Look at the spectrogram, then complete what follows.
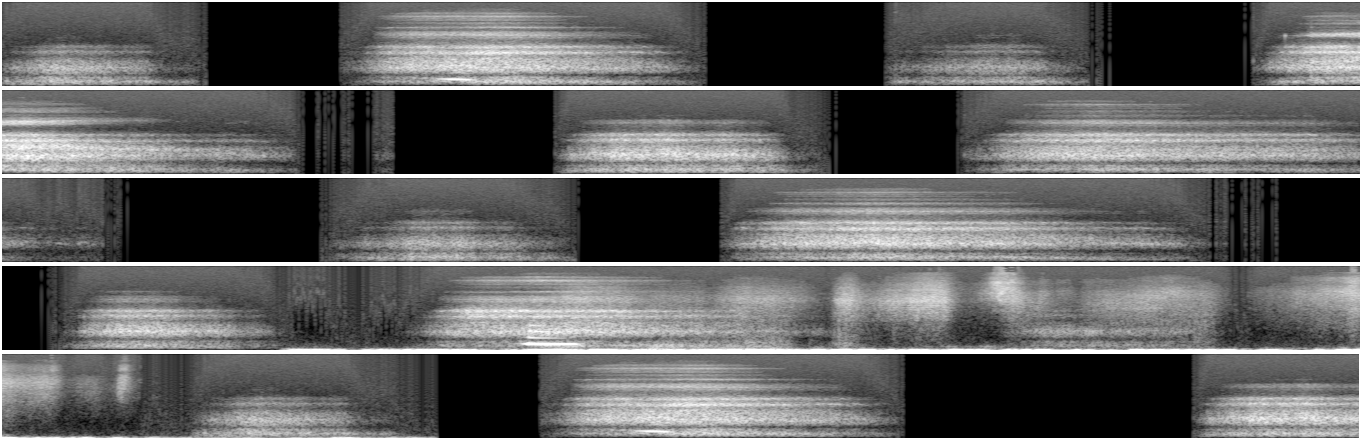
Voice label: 添い寝 右Ver, ASMR

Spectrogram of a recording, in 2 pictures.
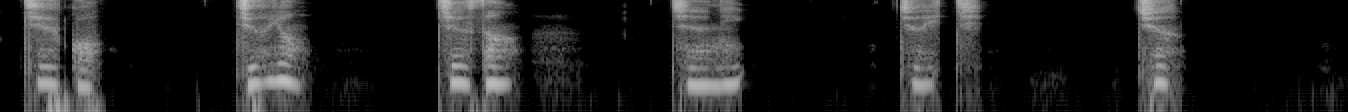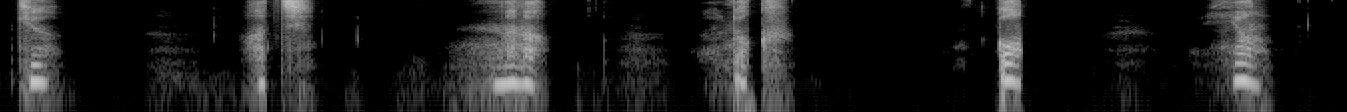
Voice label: カウントダウンボイス, ステレオ; カウント有り

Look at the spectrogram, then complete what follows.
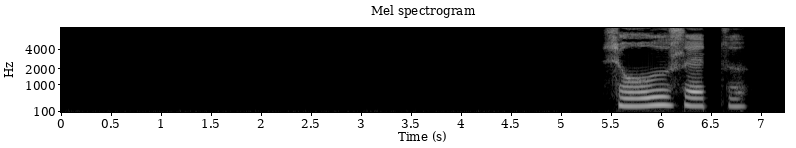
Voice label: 小説, ASMR; モノラル

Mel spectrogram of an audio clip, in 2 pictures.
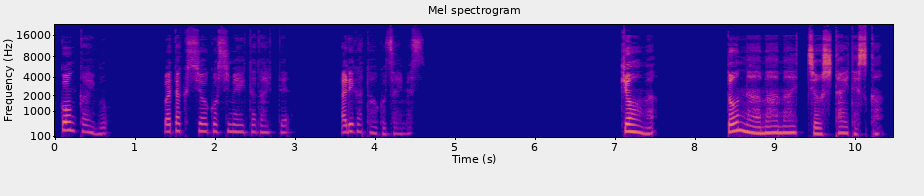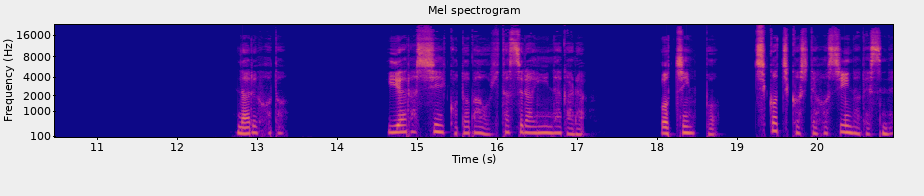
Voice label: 淫語連呼オナサポ, ASMR; 先生の淫語連呼オナサポです; SE無し

